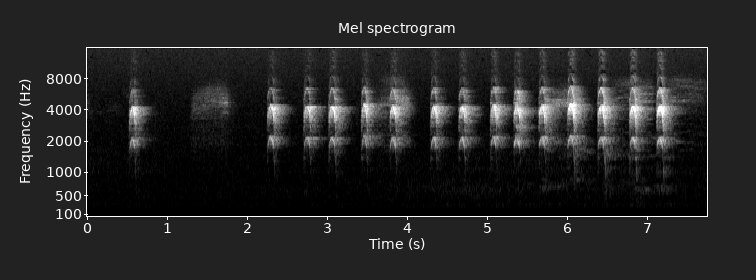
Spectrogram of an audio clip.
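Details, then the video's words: Red ovenbird singing: a few separate notes, then an accelerating, steady series of loud, ringing, sharp notes that grows slightly louder toward the end. "Red ovenbird sound effect - Rufous Hornero sound effect"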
